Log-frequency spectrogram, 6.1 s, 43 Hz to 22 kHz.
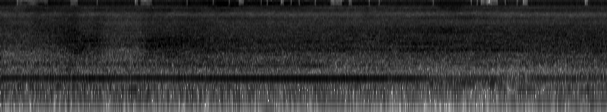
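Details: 1979 Electrolux Z96 cylinder vacuum, floor head on carpet: steady high motor whine with airflow rush, laboured and tight; motor struggling under load, owner suspects it needs suction control/air release.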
